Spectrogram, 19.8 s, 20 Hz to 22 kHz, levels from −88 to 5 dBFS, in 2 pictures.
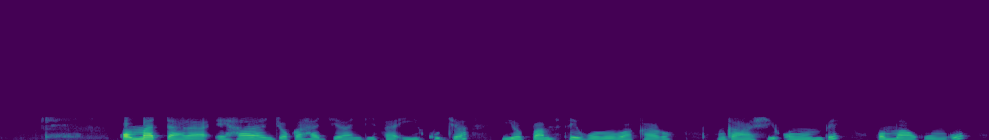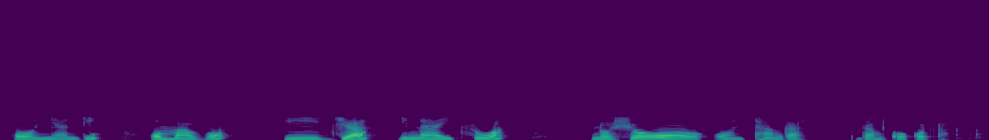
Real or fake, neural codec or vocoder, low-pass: real; none; 3.6 kHz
